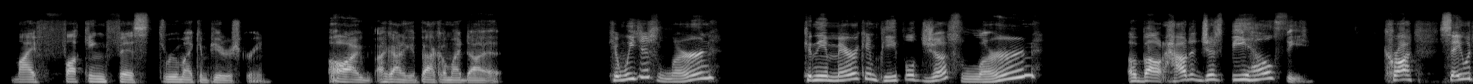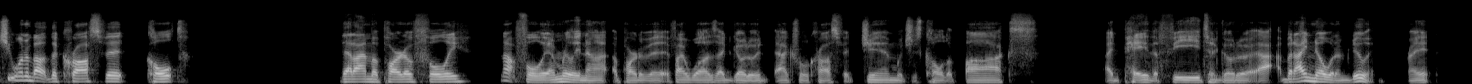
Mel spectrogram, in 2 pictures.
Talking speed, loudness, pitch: 175 wpm, -24 LUFS, 120 Hz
